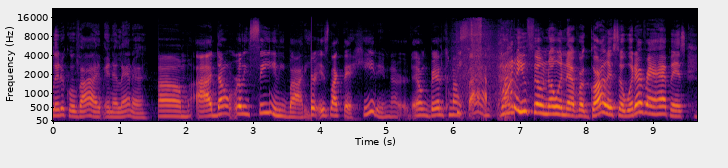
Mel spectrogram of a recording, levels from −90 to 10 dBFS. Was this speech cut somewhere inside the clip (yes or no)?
yes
